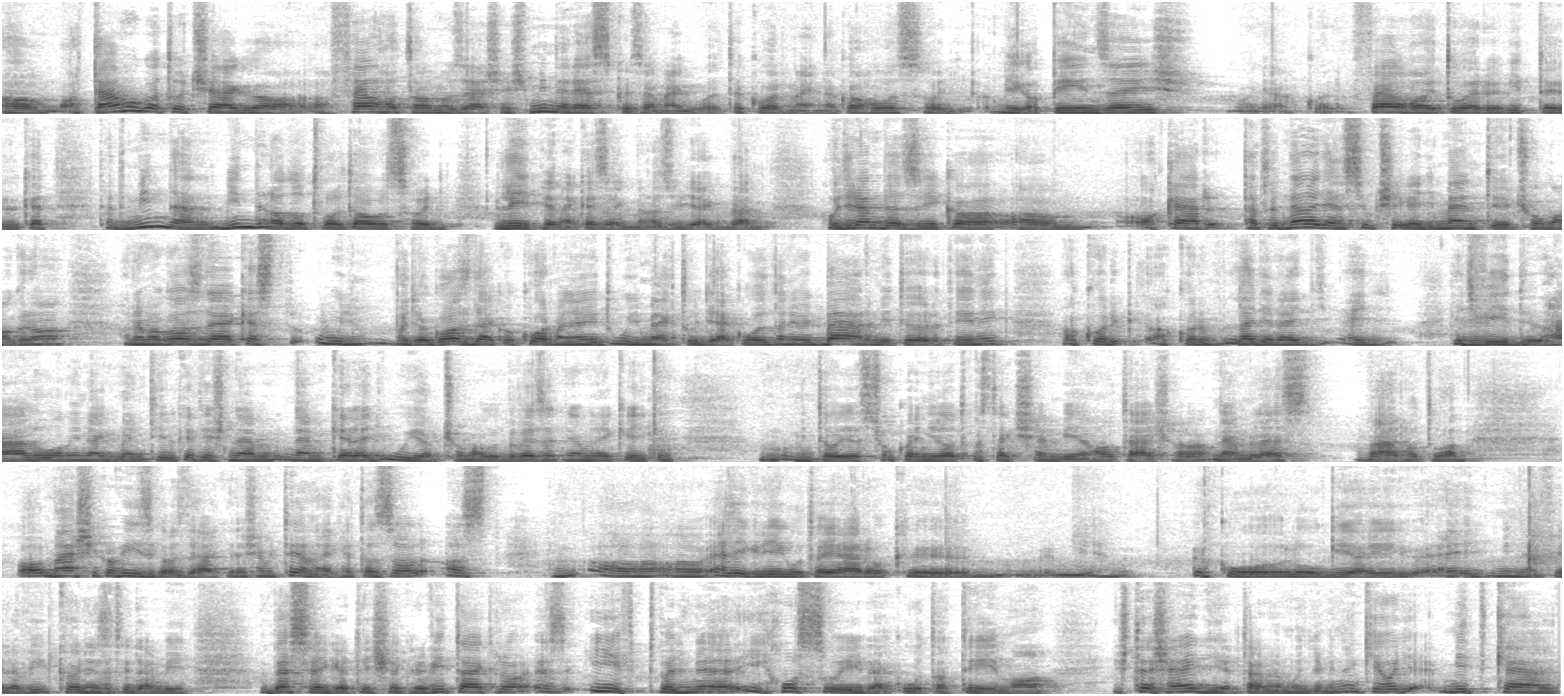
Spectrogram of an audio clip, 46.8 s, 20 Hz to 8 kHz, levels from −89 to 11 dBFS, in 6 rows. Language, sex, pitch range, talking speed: Hungarian, male, 150-185 Hz, 170 wpm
